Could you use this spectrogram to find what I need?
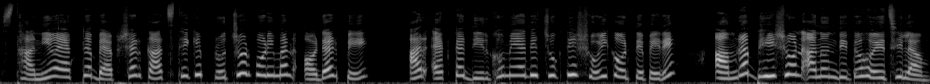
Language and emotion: Bengali, happy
